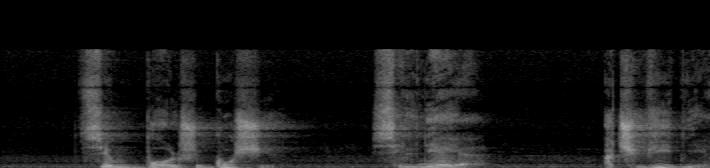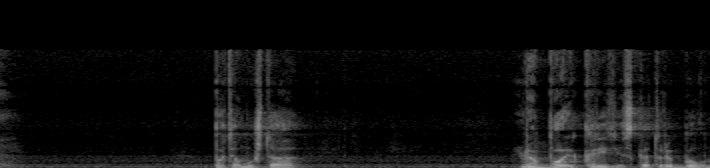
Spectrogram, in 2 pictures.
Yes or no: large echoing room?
yes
